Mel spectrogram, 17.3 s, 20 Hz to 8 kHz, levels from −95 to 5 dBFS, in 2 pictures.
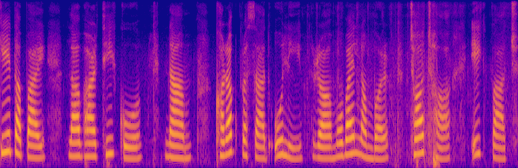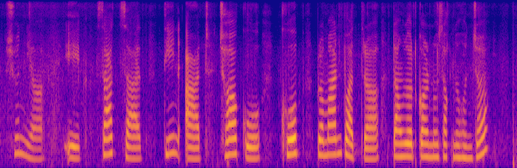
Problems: background sounds at intervals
